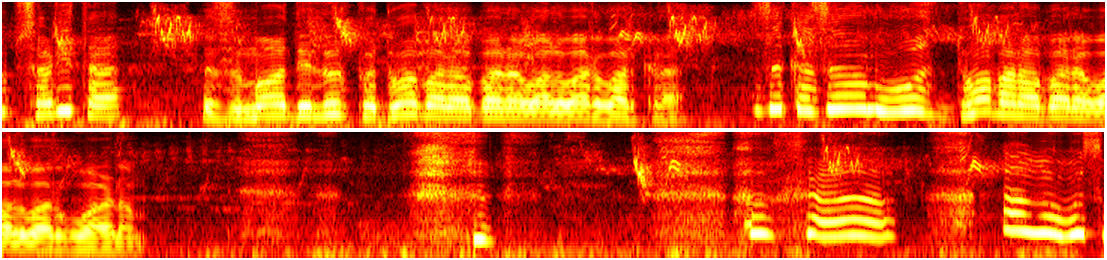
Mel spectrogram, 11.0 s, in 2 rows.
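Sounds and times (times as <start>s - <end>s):
speech: 0.0s - 7.0s, 7.6s - 8.1s, 10.6s - 11.0s
woman crying: 6.7s - 11.0s.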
